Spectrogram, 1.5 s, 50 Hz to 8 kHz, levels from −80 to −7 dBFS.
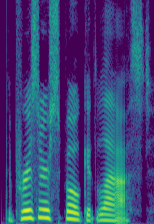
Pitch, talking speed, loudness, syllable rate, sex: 230 Hz, 195 wpm, -17 LUFS, 5.7 syllables/s, female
